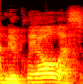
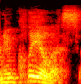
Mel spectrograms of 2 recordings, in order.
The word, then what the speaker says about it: nucleolus: structure within the nucleus called the nucleolus or nucleolus i've heard it pronounced both ways doesn't matter to me which how you pronounce it but this helps make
